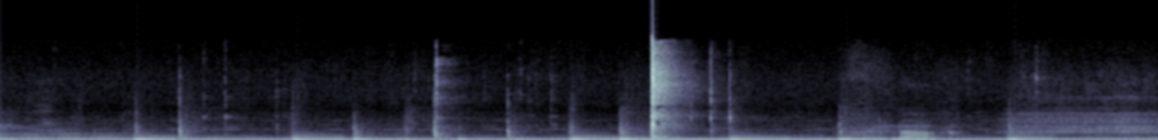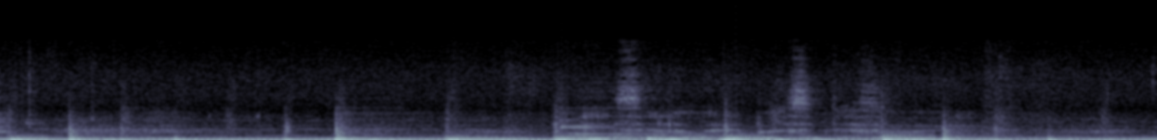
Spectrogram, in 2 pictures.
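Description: A guitar string is slackened at the tuning peg, with repeated small ratcheting clicks and creaks from the tuning gear in short bursts, close up, while a voice talks over it.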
